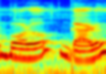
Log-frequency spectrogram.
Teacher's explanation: বাংলা বড় গাঢ় শব্দের ডয়বিন্দু র হসন্ত ধ্বনি তাড়িত। দেখো ডয়বিন্দু র হসন্ত উচ্চারণ করার সময় জিহ্বাটা উল্টে যায়, সামনের অংশটা উল্টে যায় এবং উপরে পাটির দাঁতের মূলে একটি মাত্র টোকা দেয়।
